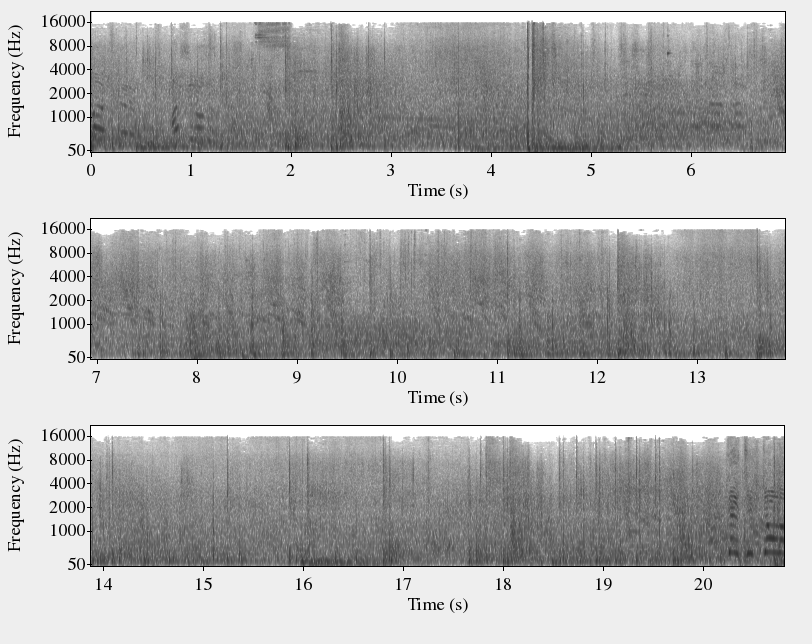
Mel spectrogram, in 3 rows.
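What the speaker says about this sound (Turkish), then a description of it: "Bomba atıyorum." Grenade explosions and gunfire in the video game Battlefield 1, a dense stretch of crackling blasts and rumbling booms running throughout, with a voice speaking in Turkish over the battle.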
